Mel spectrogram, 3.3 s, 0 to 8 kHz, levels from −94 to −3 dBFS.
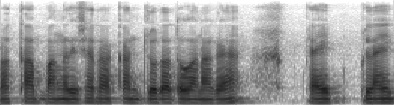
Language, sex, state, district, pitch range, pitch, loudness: Chakma, male, Tripura, Dhalai, 90-95 Hz, 95 Hz, -19 LUFS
